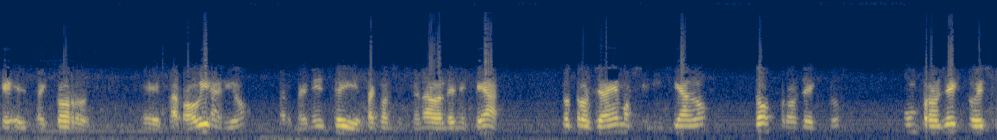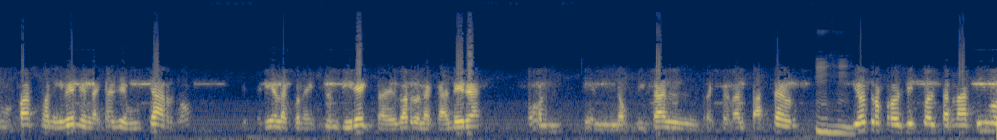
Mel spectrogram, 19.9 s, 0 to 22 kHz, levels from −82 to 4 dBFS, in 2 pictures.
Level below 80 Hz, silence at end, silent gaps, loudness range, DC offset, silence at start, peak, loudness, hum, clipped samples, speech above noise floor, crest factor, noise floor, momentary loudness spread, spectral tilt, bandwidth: -58 dBFS; 0 s; none; 3 LU; under 0.1%; 0 s; 0 dBFS; -16 LUFS; none; under 0.1%; 33 dB; 18 dB; -50 dBFS; 16 LU; -6.5 dB/octave; 11 kHz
